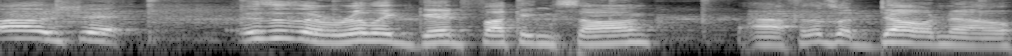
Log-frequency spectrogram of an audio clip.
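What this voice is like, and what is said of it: Usual voice. Nothing is said of it.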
